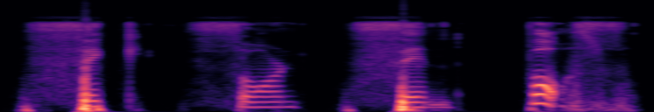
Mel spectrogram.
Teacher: you should use a fricative and not a stop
